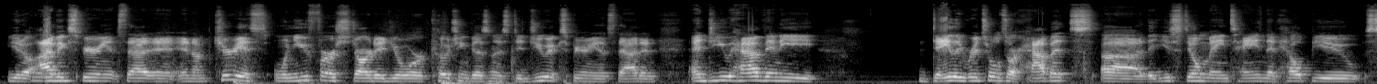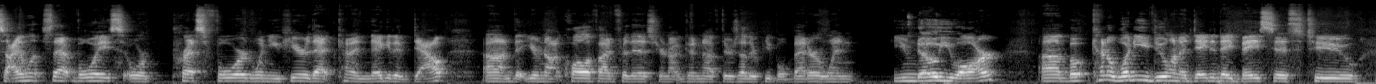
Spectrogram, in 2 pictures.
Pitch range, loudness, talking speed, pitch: 135-165 Hz, -17 LUFS, 190 wpm, 145 Hz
